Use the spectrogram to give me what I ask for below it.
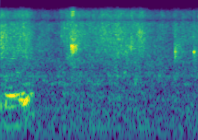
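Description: Water runs into a bathtub filled with cold spring water, making a soft, steady hiss. A few faint drips or splashes stand out briefly along the way.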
